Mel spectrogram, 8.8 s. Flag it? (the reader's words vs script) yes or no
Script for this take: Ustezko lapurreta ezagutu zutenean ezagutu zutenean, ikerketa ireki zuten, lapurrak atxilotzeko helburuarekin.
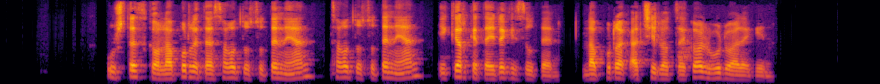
no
